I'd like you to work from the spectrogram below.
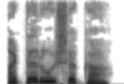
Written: ಆಟರೂಷಕ

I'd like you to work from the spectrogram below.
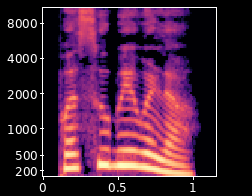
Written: ಪಸುಬೆವಳ

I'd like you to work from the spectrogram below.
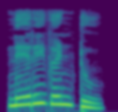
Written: ನೀರ್ಗುಂಡಿ

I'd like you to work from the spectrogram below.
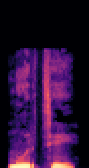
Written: ಮುರಿಚು

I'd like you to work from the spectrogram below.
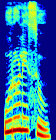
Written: ಊರಾಳಿಸು

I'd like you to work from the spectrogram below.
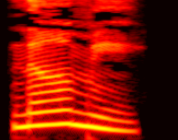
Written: ನಮೆ

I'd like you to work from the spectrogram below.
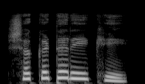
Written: ಶಕಟರೇಖೆ

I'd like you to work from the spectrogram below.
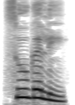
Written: ಸೂಗಲಿ

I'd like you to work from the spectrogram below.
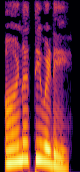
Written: ಆಣತಿವಡೆ

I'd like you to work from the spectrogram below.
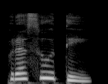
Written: ಪ್ರಸೂತಿ

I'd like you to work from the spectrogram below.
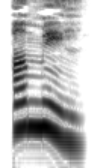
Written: ಅಮಿಲ್

